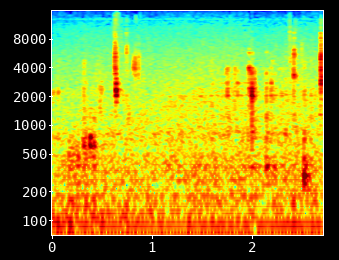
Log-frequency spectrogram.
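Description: Popeyes mac and cheese is chewed close to the mic, soft wet squishes and small smacking bites in an irregular rhythm, quiet and without talk.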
